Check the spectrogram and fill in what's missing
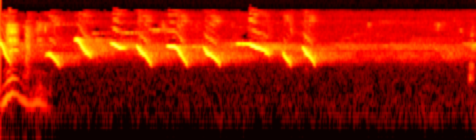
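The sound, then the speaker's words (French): A male superb lyrebird sings during the mating season, part of a medley of original and mimicked songs in a courtship display: a quick run of about ten clear, high, downward-sliding whistled notes in steady rhythm, following a brief voice at the start, then falls quiet. “Le mâle passe la moitié de ses journées à chanter un pot-pourri de chansons originales et de reprises.”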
